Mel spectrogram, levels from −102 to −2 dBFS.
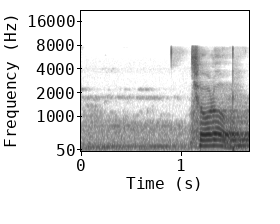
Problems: constant background noise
